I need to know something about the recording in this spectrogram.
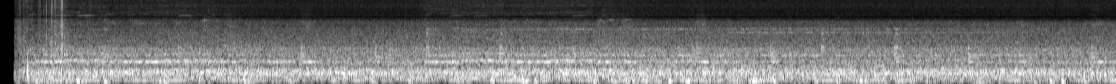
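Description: Steady rumble of a car driving, with road and engine noise heard from inside the cabin.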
